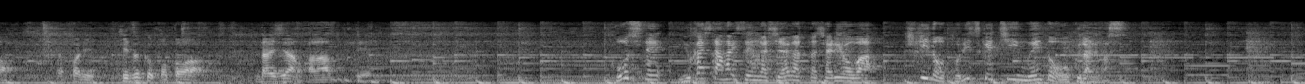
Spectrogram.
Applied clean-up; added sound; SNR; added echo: none; Bowed string instrument; 20 dB; reverberation time 2.9 s.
